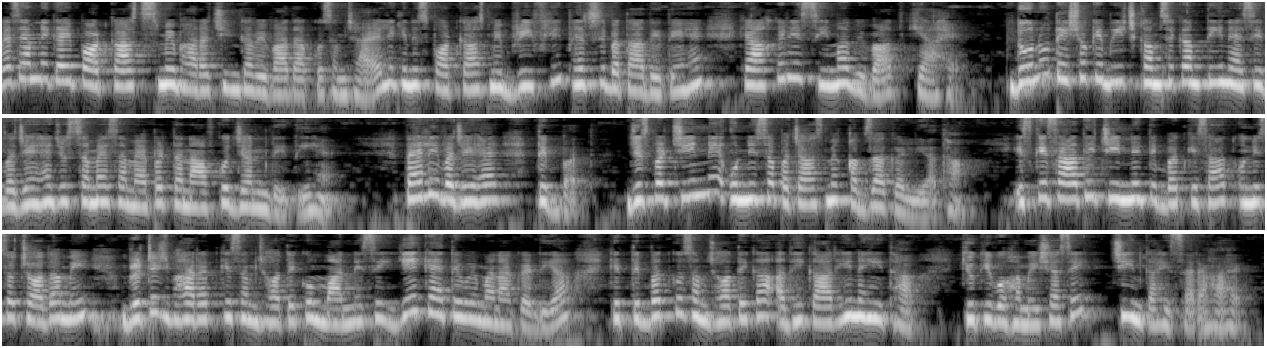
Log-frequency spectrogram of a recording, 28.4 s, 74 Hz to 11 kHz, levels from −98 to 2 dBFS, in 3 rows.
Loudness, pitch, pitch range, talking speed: -23 LUFS, 260 Hz, 225-290 Hz, 220 wpm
